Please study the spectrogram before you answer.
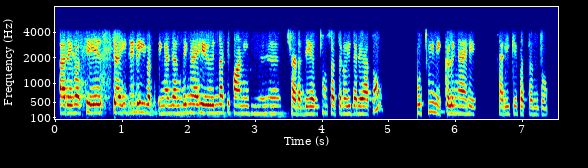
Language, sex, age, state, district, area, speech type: Punjabi, female, 30-45, Punjab, Muktsar, urban, conversation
